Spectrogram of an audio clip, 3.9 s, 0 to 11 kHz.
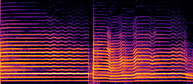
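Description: Slide guitar on the B string around the 6th fret in B flat gives a loud, sustained, bright note that glides smoothly up and down in pitch, with one brief scrape partway through and no talking.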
